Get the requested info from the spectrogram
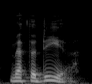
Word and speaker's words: methodia: You know, the actual Greek word that is translated into schemes is a word that you may even recognize as it is pronounced methodia, which is the word that we get our English word method from.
